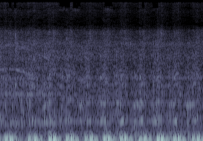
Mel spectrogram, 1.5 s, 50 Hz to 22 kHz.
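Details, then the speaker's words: Kawasaki Versys 650 after trimming the cracked ends off the IAP sensor vacuum pipe and refitting it as a temporary fix: even, steady putter of about eight pulses a second, and the earlier hissing air-leak noise is gone; normal idle. "oh yes so if you can see that sound has disappeared so the noise that it was making it has disappeared so this works"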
